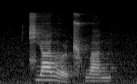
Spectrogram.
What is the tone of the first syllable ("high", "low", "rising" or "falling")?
high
